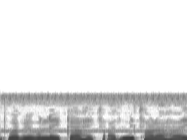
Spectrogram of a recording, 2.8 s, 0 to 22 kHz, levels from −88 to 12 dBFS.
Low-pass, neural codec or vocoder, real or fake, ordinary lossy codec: 7.2 kHz; none; real; none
